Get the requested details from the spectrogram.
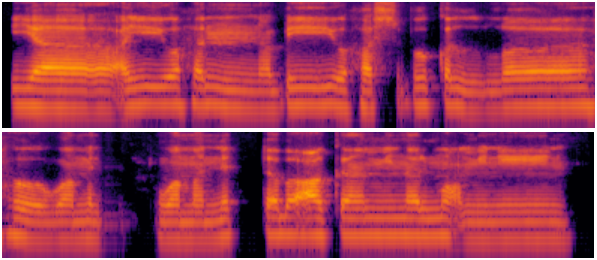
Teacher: So this Laam of Allah is elevated because it's preceded by a fatha.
